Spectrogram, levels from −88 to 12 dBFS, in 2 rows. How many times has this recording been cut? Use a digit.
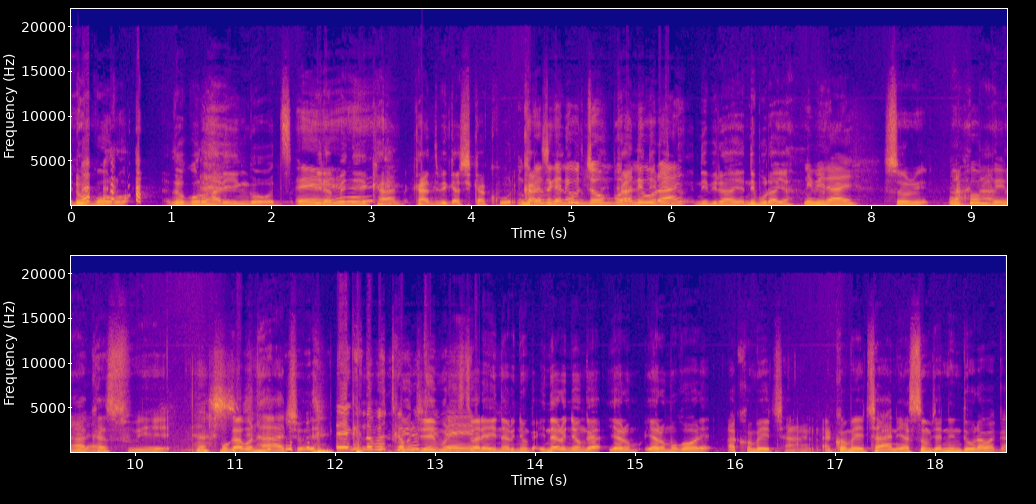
1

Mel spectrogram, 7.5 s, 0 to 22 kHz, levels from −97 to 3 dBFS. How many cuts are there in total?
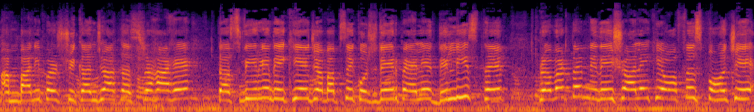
1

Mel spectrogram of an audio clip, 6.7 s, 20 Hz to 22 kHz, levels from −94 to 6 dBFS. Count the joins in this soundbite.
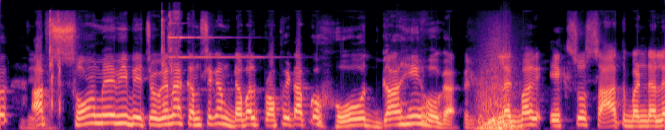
1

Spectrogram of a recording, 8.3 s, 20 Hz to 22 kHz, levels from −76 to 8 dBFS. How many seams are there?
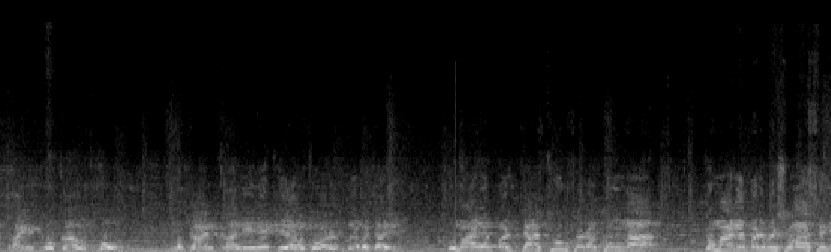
1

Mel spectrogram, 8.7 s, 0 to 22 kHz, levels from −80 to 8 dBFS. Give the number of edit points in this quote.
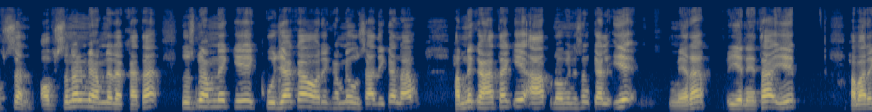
0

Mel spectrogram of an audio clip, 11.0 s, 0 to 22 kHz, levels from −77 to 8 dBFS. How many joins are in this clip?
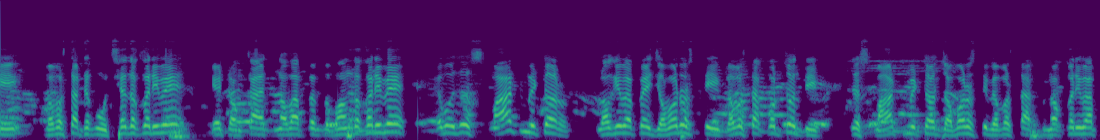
0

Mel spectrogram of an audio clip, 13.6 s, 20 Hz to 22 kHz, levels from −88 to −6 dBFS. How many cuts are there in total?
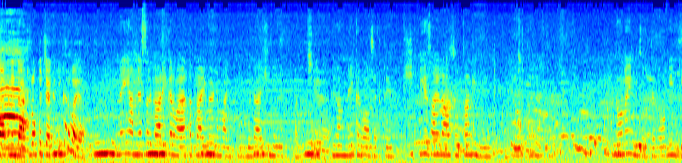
1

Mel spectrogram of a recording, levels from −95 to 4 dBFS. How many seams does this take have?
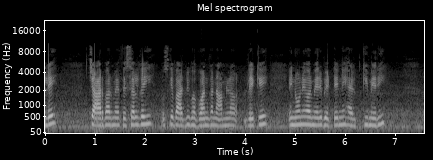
0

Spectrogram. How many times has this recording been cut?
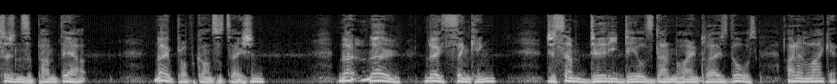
0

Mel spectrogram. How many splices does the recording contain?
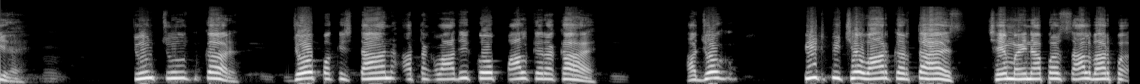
0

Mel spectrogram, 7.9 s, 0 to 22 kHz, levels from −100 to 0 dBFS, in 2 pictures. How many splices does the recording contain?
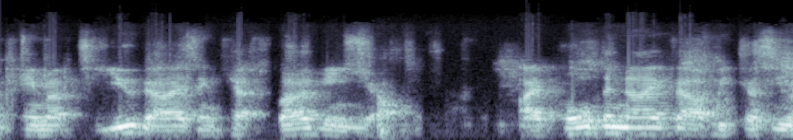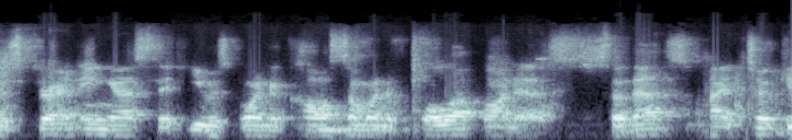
0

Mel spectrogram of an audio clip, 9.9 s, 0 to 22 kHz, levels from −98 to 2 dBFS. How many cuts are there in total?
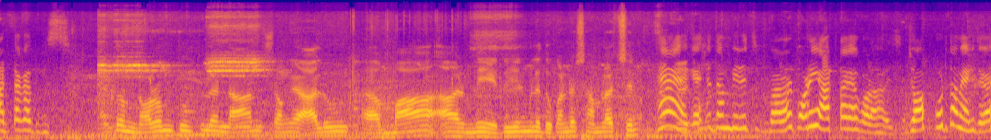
4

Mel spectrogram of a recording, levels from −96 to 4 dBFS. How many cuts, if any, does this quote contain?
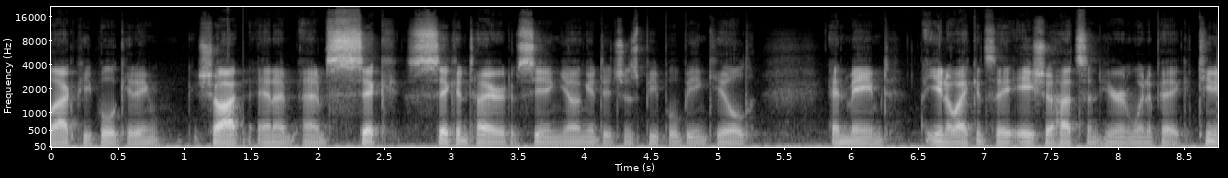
2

